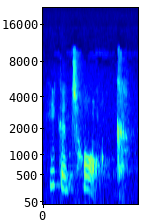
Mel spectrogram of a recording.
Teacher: Tôi lấy ví dụ như trong cái câu là he can talk thì các bạn sẽ nghe thấy người ta không nhấn vào cái từ can và chỉ nghe thấy cái từ talk rất là rõ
